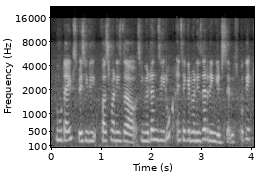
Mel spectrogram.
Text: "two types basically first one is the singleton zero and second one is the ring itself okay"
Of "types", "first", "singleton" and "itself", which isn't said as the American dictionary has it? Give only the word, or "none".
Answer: singleton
